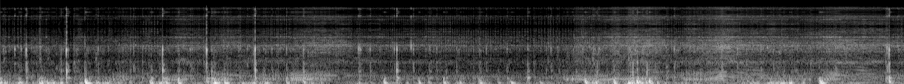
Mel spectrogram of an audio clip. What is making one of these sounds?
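A two-stroke enduro bike revs as it climbs a rocky trail.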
